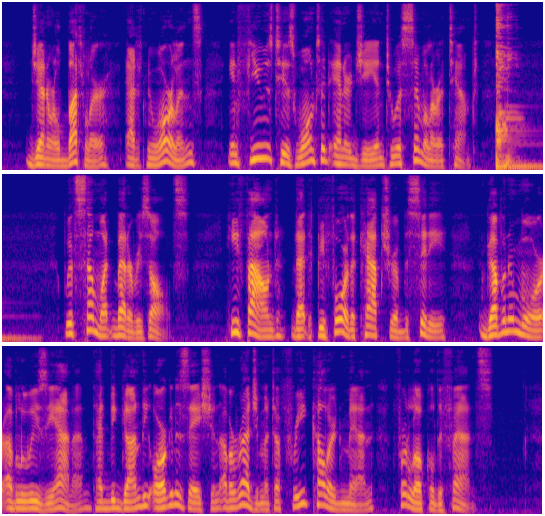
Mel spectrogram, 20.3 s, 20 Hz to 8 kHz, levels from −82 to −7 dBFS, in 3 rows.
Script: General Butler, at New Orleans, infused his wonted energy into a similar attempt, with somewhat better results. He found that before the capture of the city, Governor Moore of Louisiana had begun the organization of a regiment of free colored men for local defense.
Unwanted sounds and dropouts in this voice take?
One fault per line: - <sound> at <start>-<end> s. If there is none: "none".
- thud at 6.2-7.3 s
